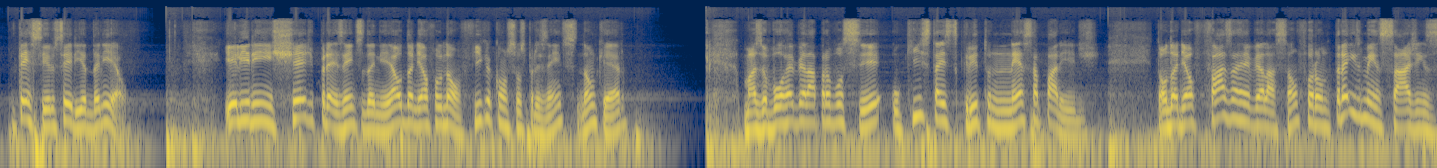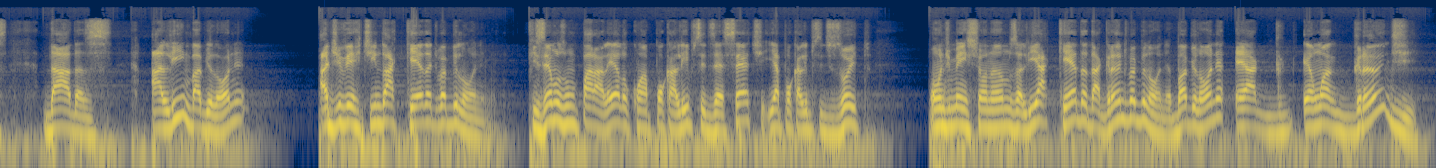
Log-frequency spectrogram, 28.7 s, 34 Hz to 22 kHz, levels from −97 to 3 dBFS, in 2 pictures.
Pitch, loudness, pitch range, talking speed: 155 Hz, -14 LUFS, 110-185 Hz, 150 wpm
